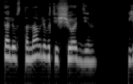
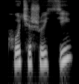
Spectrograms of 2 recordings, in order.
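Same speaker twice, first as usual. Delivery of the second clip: a hint of a lower, slow khan voice asking; lightly voiced khan; 5 semitones lower, slower than usual. A narrator's reading. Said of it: "пристально глянул на меня хан". (слегка пониженный голос хана, медленно)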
